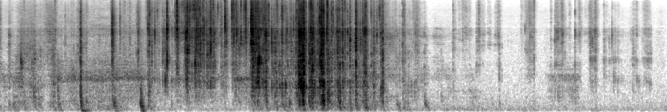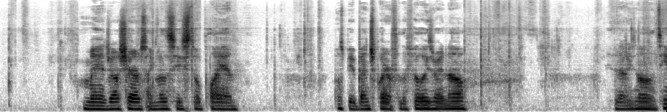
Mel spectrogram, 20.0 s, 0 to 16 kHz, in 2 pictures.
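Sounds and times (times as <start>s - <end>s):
wrapper torn and crinkled: 1.7s - 6.3s.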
